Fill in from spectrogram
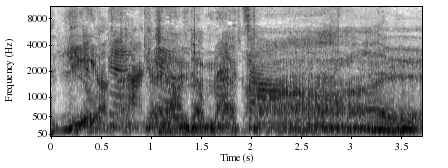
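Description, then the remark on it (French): A loud, unbroken stretch of black metal by a Canadian band: harsh, raspy growled vocals roar over a dense, saturated wall of distorted instruments, with the voice bellowing in long drawn-out phrases. “Groupe euh, canadien, c'est dire si le Canada nous gratifie de très belles pépites black metal euh, ces derniers temps.”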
